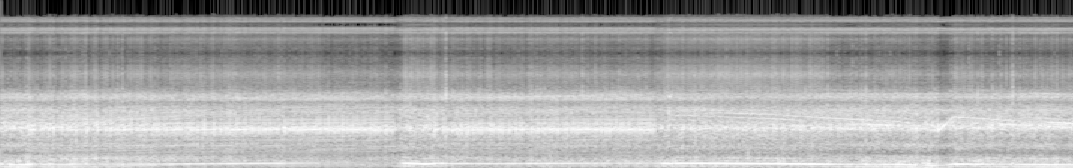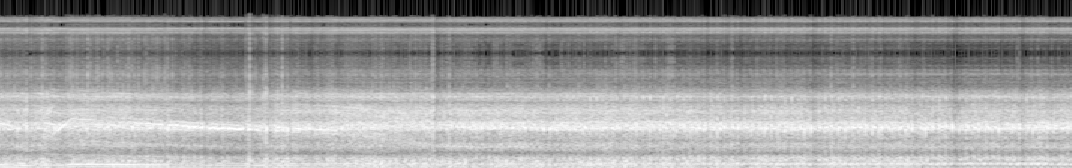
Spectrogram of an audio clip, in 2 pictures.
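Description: Motorcycle engine running as it rides through city traffic. The engine note steps up and down in pitch several times in the first half, then steadies.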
